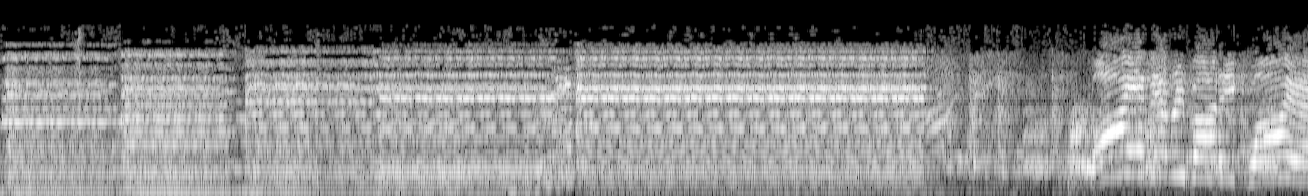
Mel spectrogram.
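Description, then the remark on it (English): A steady, droning musical passage gives way in the last few seconds to several dogs barking and yipping together, loud, in quick overlapping bursts. “I'm in favor of any episode with dogs in it.”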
